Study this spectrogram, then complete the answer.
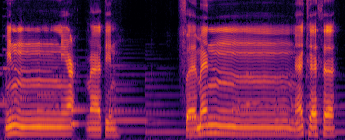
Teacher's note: Suara nun sukunnya melebur menjadi satu di suara huruf nun di depannya. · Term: idgham bi guna, idgham bighunnah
